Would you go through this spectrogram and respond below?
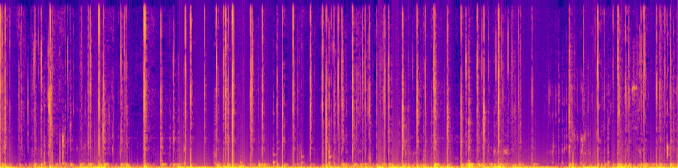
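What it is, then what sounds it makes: Metal mesh microphone grille being scratched. Long nails from both hands scratch the hollow metal mesh grille of a black microphone. The result is a dense, continuous rasping and crackling with a strong low rumble and short, sharp scratch transients throughout.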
